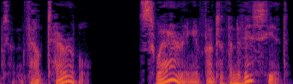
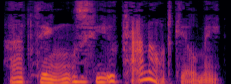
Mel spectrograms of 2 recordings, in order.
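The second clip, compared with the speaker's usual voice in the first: put-on pitched up, slow and dry old nun's voice; defiant old woman; 6 semitones higher, slower than usual. A narrator's reading. Dying old woman defying the angel of death, dry and stubborn.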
